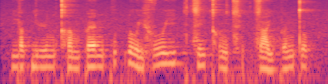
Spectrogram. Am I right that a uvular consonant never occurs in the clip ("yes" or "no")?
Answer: yes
